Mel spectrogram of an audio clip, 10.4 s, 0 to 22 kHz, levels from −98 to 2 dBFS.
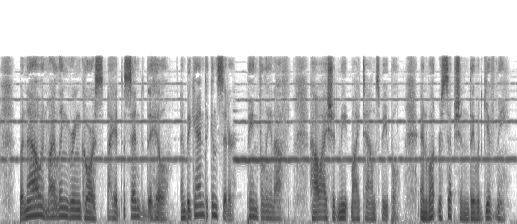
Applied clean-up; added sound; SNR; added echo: none; Wind instrument, woodwind instrument; 11 dB; none.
